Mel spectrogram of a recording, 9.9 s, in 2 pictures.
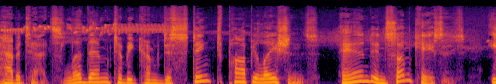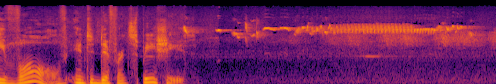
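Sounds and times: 
speech: 0.0s - 7.0s
Forest Double-collared Sunbird singing: 0.0s - 9.9s.

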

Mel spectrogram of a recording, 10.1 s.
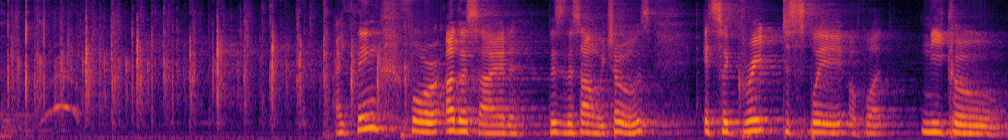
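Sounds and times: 
audience at a live gig applauding band members: 0.0s - 4.6s
speech: 3.4s - 10.0s.

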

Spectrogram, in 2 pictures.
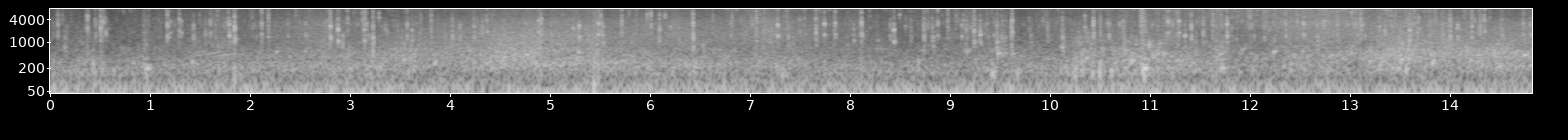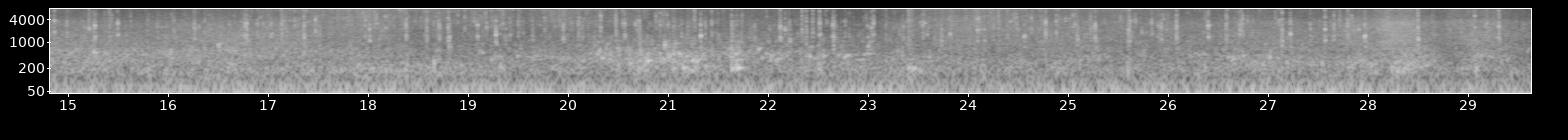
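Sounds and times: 
glacier meltwater flowing: 0.2s - 29.6s.

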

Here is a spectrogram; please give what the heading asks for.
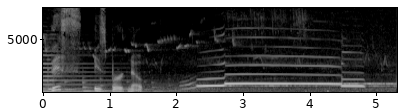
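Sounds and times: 
speech: 0.2s - 1.8s
common loon call: 2.1s - 5.2s.

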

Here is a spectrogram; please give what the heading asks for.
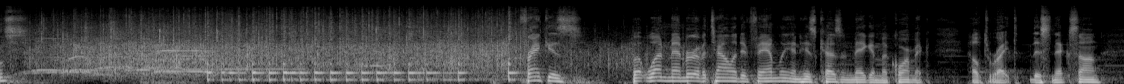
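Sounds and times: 
speech: 0.0s - 0.5s, 5.3s - 11.2s
audience applause: 0.0s - 7.4s.

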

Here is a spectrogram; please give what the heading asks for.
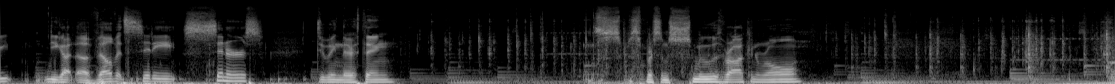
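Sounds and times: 
speech: 0.0s - 4.0s, 5.9s - 8.1s
typing on a computer keyboard missing one rubber foot: 4.0s - 6.8s, 8.2s - 11.1s.

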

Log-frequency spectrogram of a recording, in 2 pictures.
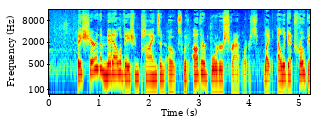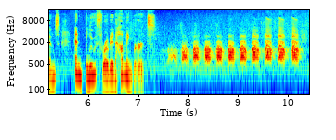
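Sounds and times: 
speech: 0.6s - 7.4s
Arizona woodpecker giving harsh squawking calls: 7.6s - 10.4s.

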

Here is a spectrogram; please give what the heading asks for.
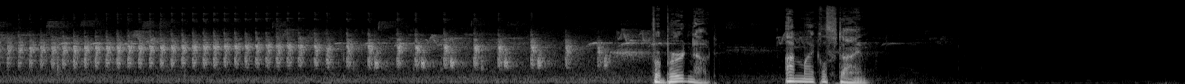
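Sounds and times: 
yellow-billed cuckoo (rain crow) calling: 0.0s - 6.8s
speech: 6.6s - 7.2s, 7.9s - 8.8s.

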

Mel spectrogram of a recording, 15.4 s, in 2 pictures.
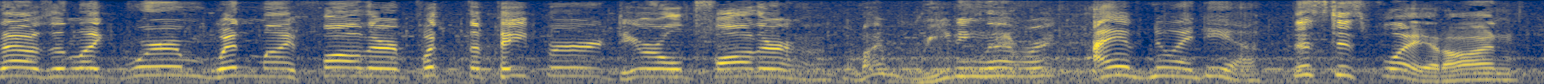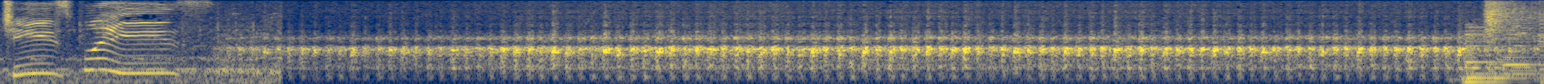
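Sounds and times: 
speech: 0.0s - 9.1s, 15.1s - 15.3s
car motor rattling: 0.0s - 15.0s.

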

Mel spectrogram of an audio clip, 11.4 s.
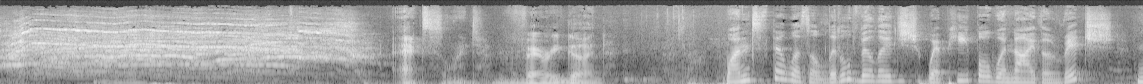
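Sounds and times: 
crowd of voices, many children, shrieking: 0.0s - 3.9s
speech: 4.2s - 6.2s, 7.2s - 11.4s.

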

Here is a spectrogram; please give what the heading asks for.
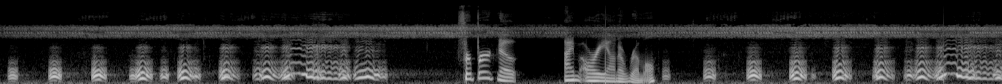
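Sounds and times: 
speech: 0.0s - 4.0s, 4.6s - 9.8s
owl hooting: 0.0s - 4.1s, 6.6s - 10.0s.

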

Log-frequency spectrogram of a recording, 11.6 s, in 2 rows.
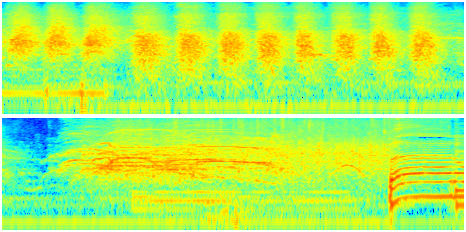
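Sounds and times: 
audience clapping and cheering: 0.1s - 11.4s
whoops and shouts: 6.4s - 9.4s.

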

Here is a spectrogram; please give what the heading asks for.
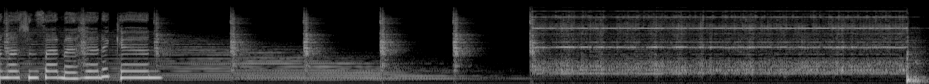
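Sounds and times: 
speech: 0.2s - 1.8s
electric bell ringing: 5.3s - 9.1s.

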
